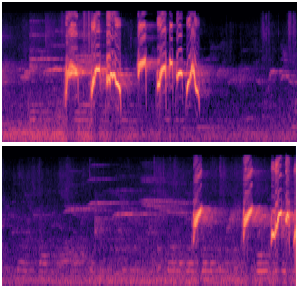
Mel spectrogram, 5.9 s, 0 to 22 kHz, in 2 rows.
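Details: Bright five-syllable 'double 2, double 3' phrases from a Thai red-whiskered bulbul, used to tutor young birds: a run of sharp, swooping whistles at the start and another starting near the end after a quiet gap.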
